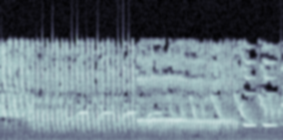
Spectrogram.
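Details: Canary singing to stimulate other canaries: a pulsed chattering trill turning into a smooth rolled trill, followed by fast sweeping notes.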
